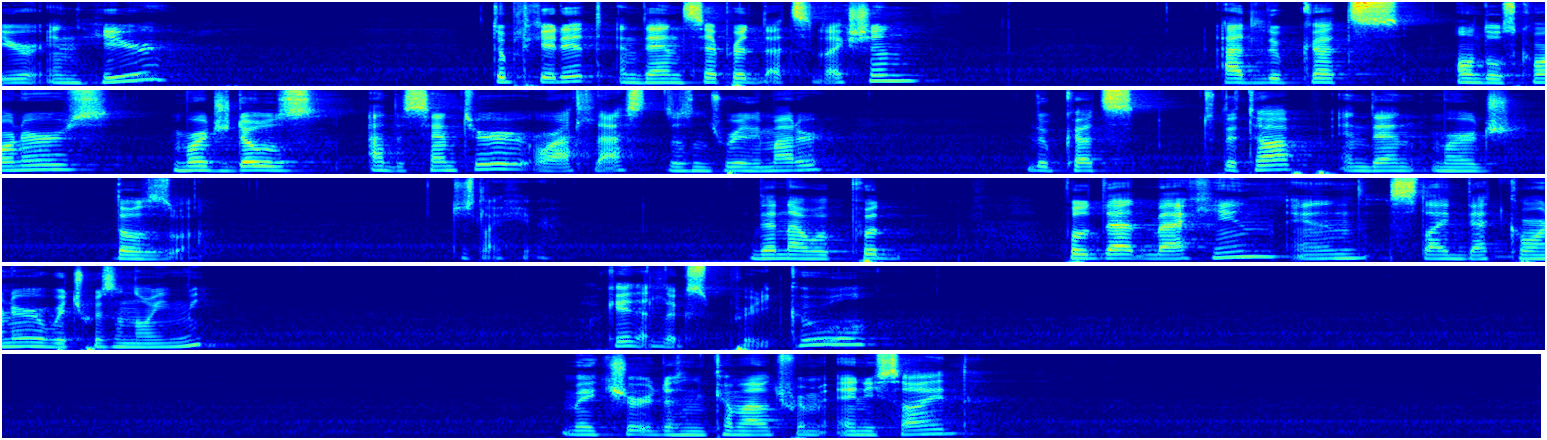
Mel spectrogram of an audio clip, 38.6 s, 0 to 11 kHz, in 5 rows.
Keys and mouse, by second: 0.7 shift+click, 1.1 middle click, 1.7 shift+d, 3.3 Tab, 3.9 Tab, 4.3 z, 4.5 a, 4.8 1, 5.2 ctrl+r, 6.9 a, 7.9-10.7 drag, 11.0 a, 12.1 ctrl+r, 13.3 a, 13.8 click, 14.1 shift+click, 14.4-15.6 drag, 15.8 a, 16.3 z, 17.0 Tab, 17.2-17.9 middle drag, 18.1 Tab, 18.1 a, 19.0 click, 20.1 middle click, 21.3 g, 22.5 click, 22.9 g, 24.2 z, 24.6 Tab, 24.9 middle click, 25.6 Tab, 25.8 a, 26.9 g, 27.6 Tab, 27.9 middle click, 29.0 middle click, 29.9 a, 31.4 Tab, 31.8 middle click, 32.1 z, 32.5 middle click, 32.9 z, 33.3-34.7 middle drag, 34.8 Tab, 35.1 a, 35.6 ctrl+r, 36.6 Tab, 37.1 click.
